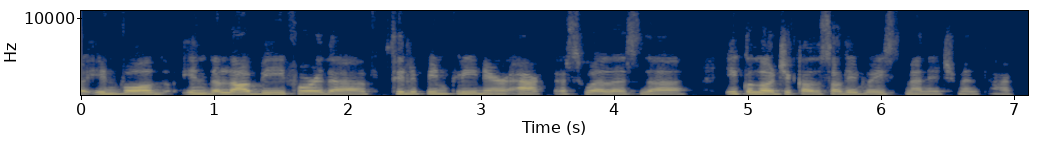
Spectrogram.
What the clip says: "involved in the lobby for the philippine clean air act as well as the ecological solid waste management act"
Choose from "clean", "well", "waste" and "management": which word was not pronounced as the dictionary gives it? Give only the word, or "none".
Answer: none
